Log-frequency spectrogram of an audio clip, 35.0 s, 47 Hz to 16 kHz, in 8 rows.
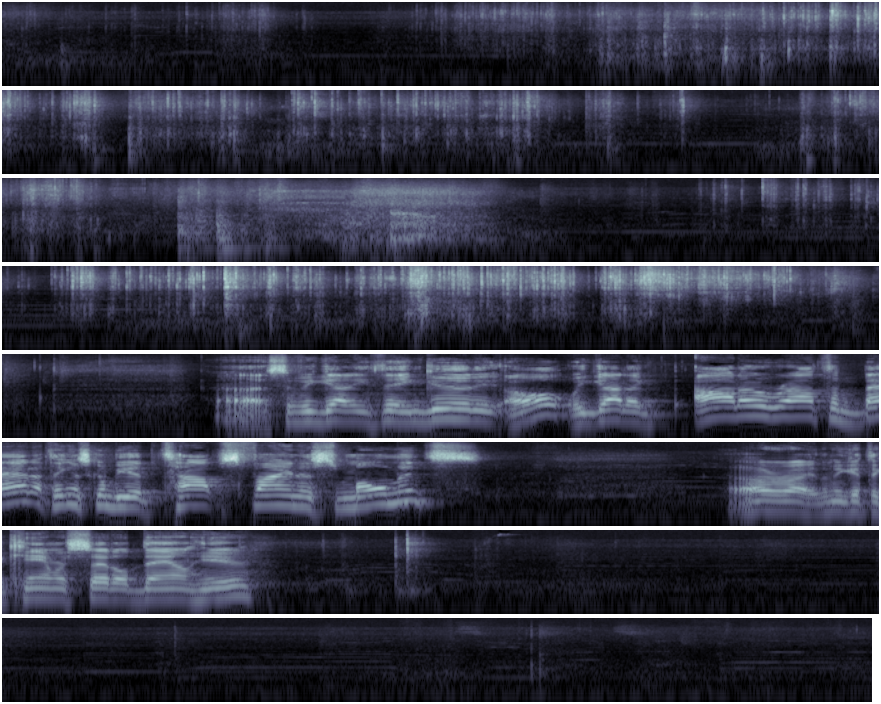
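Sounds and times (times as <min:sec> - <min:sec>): card pack wrappers crinkling: 0:00.0 - 0:10.1, 0:12.0 - 0:17.8.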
